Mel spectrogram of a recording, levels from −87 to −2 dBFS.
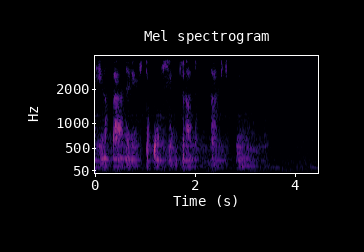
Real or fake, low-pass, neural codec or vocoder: fake; 3.6 kHz; autoencoder, 22.05 kHz, a latent of 192 numbers a frame, VITS, trained on one speaker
